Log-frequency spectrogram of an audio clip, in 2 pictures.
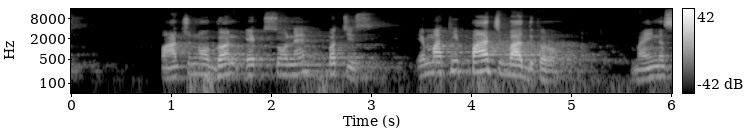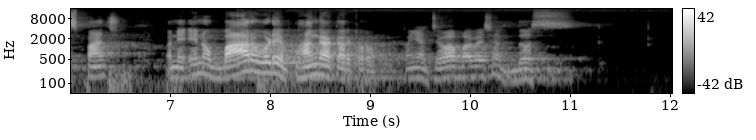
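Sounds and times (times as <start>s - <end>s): man speaking: 0.9s - 11.0s.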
